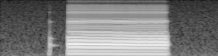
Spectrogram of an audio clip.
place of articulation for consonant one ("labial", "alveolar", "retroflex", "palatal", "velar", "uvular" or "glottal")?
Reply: glottal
